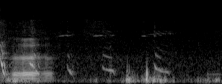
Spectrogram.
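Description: A dog whining, a few short high whimpers in quick succession.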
